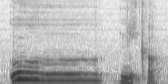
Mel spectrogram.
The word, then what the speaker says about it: único: Now we have the stress on here. So it's único.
